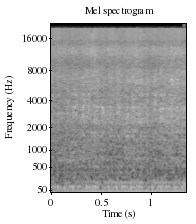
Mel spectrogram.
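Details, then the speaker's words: 1978 Pontiac Trans Am 400 (6.6 L) V8 idling, heard from behind the car: deep, steady low rumble with an even beat, nothing ticking or knocking, not smoky; a healthy normal idle. "Nice little rumble out of that, like I said, 400 or 6.6 liter. Sure sounds good. Not really smoky or anything."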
